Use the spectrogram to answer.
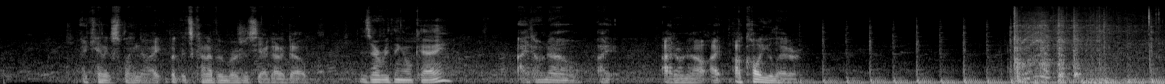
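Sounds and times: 
speech: 0:00.8 - 0:08.1
car engine cranking, starting and revving: 0:10.0 - 0:11.6.

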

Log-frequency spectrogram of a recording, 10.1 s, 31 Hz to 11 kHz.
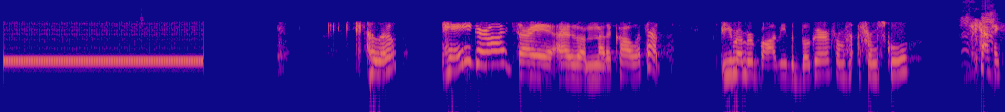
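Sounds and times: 
telephone tone while calling someone back: 0:00.0 - 0:02.1
speech: 0:03.7 - 0:10.0
laughter: 0:09.6 - 0:10.0.

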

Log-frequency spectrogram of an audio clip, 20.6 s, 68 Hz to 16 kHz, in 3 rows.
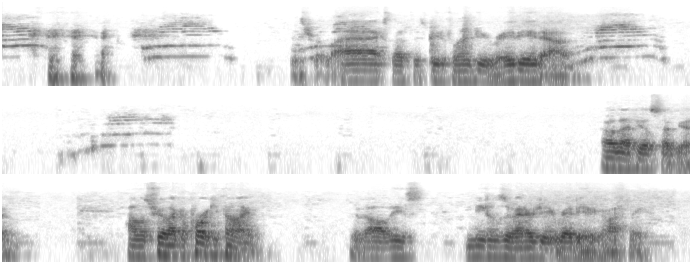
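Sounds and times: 
cat chirp: 0:00.0 - 0:00.5, 0:05.7 - 0:06.7, 0:07.6 - 0:08.7
cat meowing: 0:00.0 - 0:00.5, 0:01.3 - 0:04.7, 0:05.7 - 0:06.7, 0:07.6 - 0:08.7
laughter: 0:00.4 - 0:01.2
speech: 0:00.4 - 0:01.2, 0:02.9 - 0:06.0, 0:12.9 - 0:14.0, 0:15.0 - 0:16.4, 0:17.2 - 0:20.3.

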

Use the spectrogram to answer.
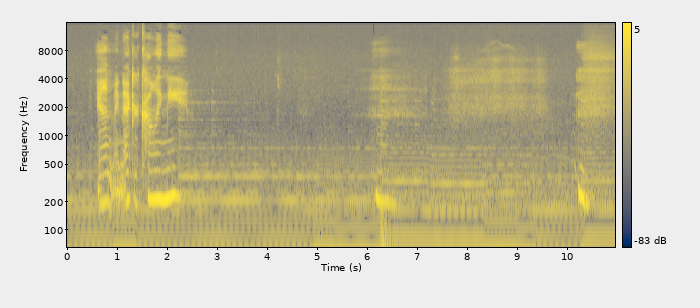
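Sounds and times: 
speech: 0:00.6 - 0:02.6, 0:10.2 - 0:10.6
deep breathing while stretching: 0:04.0 - 0:10.9.

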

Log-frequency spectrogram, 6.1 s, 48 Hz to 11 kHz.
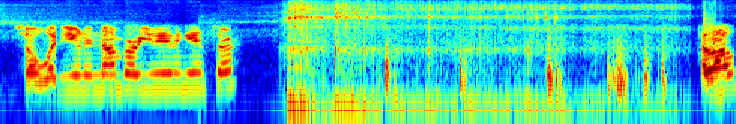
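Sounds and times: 
speech: 0:00.2 - 0:02.1, 0:05.8 - 0:06.1
snoring through a phone line: 0:00.2 - 0:06.1.

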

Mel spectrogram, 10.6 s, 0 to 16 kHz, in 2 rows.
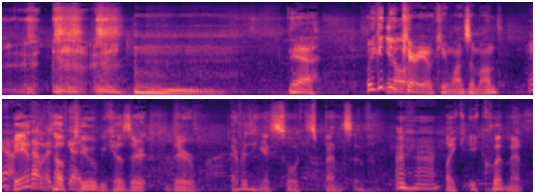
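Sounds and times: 
voice imitating throat clearing: 0:00.0 - 0:02.4
speech: 0:02.9 - 0:10.6.

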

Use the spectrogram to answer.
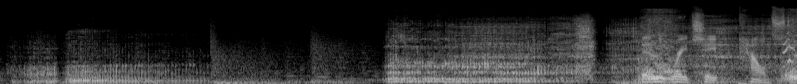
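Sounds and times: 
tiger growling and roaring: 0:00.0 - 0:02.2, 0:03.8 - 0:07.9
speech: 0:06.4 - 0:07.9.

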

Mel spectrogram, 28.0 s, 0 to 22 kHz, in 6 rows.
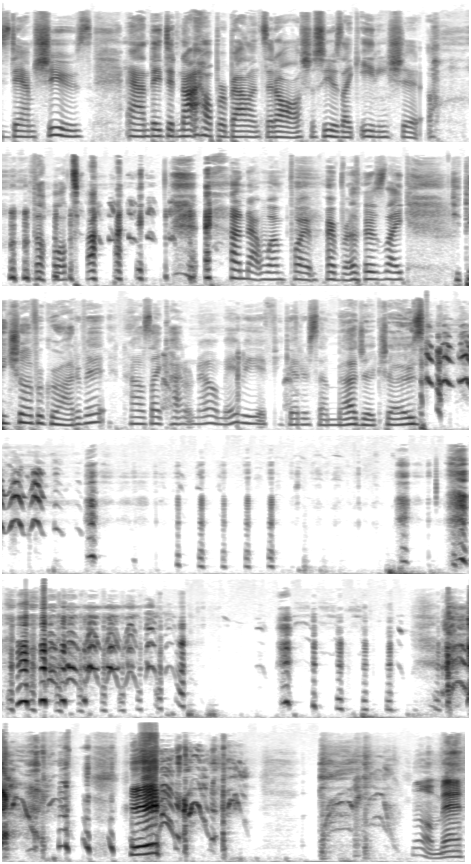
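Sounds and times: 
speech: 0:00.0 - 0:13.9, 0:16.0 - 0:16.8, 0:18.0 - 0:20.6, 0:21.5 - 0:25.3, 0:27.5 - 0:27.9
laughter: 0:04.7 - 0:07.9, 0:13.5 - 0:20.8, 0:21.4 - 0:25.8
person gasping between coughs: 0:22.7 - 0:23.1
person in a prolonged coughing fit: 0:23.1 - 0:24.1, 0:24.7 - 0:25.9, 0:26.5 - 0:27.4.

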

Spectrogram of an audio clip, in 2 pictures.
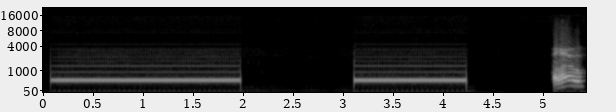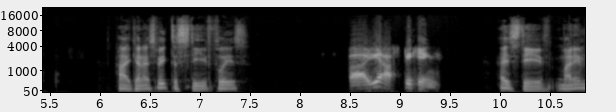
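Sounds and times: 
telephone ringback tone: 0:00.1 - 0:02.0, 0:03.1 - 0:04.3
speech: 0:06.2 - 0:07.6, 0:08.5 - 0:10.8.

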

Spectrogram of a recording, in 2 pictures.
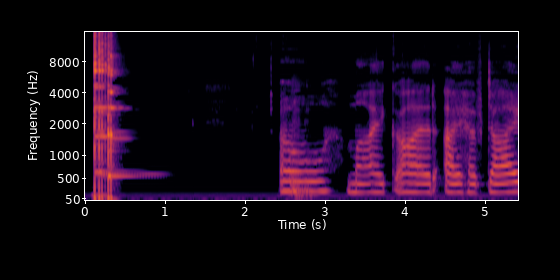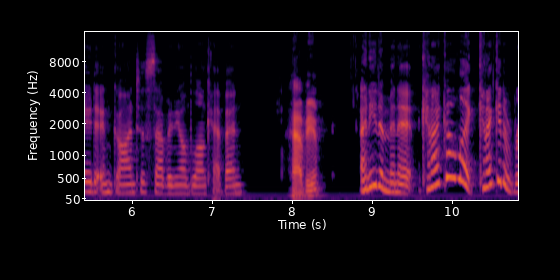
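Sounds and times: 
glasses of white wine clinking together in a toast: 0:00.0 - 0:01.0
speech: 0:03.3 - 0:10.8.

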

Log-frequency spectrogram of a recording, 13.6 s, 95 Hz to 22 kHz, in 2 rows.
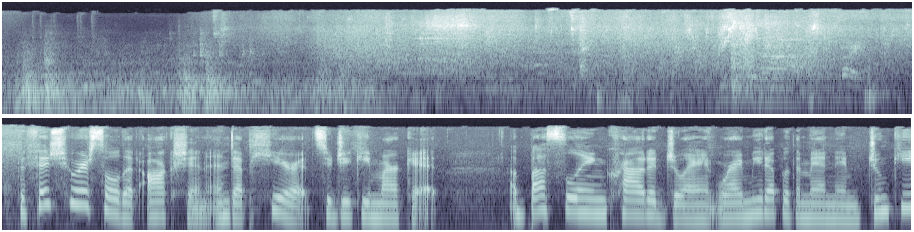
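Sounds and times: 
rumbling ride noise inside a moving train: 0:00.0 - 0:07.0
sliding doors thudding: 0:00.0 - 0:07.0
speech: 0:07.0 - 0:13.6.

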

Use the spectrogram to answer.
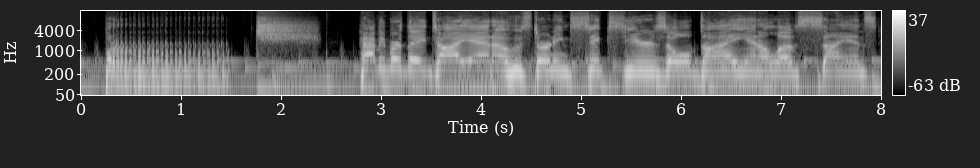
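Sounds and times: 
speech: 0:00.2 - 0:00.6, 0:02.8 - 0:07.9
voice imitating a drum roll: 0:00.2 - 0:01.5.

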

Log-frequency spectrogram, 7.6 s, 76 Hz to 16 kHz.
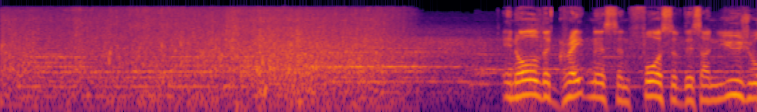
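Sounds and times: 
Atlantic Ocean waves breaking on the Namib Desert coast: 0:00.0 - 0:05.0
speech: 0:05.0 - 0:07.5.

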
